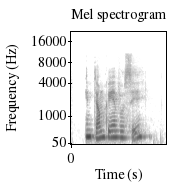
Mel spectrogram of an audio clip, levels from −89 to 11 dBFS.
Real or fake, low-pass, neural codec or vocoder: fake; 10.8 kHz; codec, 24 kHz, 0.9 kbps, WavTokenizer, medium speech release version 2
